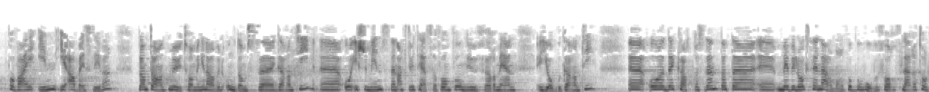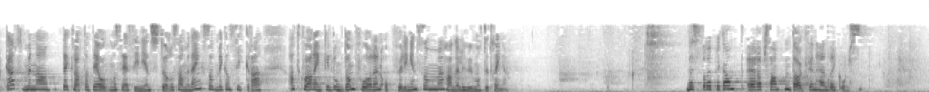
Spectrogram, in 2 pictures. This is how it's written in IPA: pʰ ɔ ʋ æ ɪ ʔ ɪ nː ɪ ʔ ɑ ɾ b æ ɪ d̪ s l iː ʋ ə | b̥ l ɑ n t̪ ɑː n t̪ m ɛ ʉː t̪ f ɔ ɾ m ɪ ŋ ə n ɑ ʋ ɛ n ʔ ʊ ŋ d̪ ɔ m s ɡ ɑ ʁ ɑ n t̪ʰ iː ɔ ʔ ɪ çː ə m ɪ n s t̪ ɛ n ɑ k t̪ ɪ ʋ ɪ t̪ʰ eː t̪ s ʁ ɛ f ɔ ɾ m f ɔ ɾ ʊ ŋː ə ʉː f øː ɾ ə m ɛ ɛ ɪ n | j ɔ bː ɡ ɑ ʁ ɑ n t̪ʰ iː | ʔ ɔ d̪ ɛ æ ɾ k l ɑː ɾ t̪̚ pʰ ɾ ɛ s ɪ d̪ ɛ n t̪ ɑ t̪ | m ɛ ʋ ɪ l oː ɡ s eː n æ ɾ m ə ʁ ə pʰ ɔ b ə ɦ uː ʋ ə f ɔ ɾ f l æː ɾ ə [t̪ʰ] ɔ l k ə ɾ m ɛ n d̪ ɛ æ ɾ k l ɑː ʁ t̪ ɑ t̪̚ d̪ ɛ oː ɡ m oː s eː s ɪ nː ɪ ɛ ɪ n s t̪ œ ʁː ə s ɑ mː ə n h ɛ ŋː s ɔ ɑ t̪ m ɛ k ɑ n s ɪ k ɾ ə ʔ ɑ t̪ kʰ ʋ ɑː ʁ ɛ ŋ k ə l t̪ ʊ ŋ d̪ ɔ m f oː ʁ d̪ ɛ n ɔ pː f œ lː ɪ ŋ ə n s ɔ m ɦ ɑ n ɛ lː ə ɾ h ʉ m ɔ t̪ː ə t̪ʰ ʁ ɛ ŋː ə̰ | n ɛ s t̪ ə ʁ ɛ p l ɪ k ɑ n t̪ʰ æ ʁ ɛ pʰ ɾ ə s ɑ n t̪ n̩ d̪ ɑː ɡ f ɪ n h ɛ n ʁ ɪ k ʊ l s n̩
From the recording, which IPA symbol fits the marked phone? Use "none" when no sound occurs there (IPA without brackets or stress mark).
t̪ʰ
